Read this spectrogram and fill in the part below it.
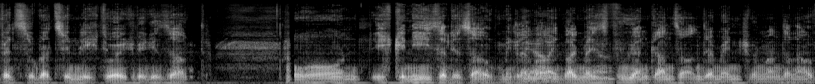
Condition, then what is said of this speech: Laryngectomy. Also diese Epithese war notwendig, damit Sie Ihr Stimmschandventil benutzen.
